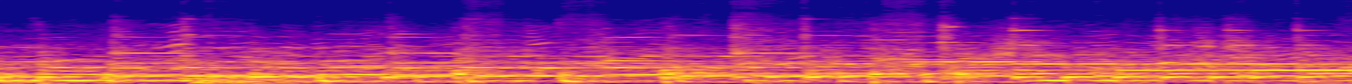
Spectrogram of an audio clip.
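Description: Traditional Banyumasan ebeg accompaniment music: an ensemble of struck pitched notes and drums playing a continuous, steady rhythm.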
